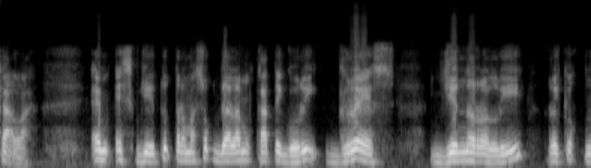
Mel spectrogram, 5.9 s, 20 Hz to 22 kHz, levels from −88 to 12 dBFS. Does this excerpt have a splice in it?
no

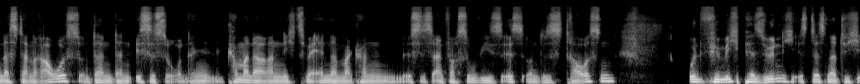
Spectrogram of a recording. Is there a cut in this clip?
no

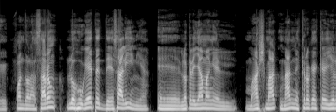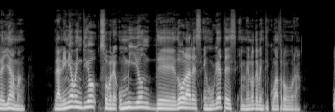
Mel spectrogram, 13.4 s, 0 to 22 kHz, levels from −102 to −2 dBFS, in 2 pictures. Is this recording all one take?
yes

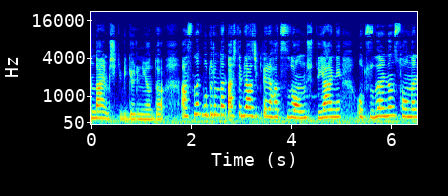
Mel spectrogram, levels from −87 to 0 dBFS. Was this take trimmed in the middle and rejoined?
yes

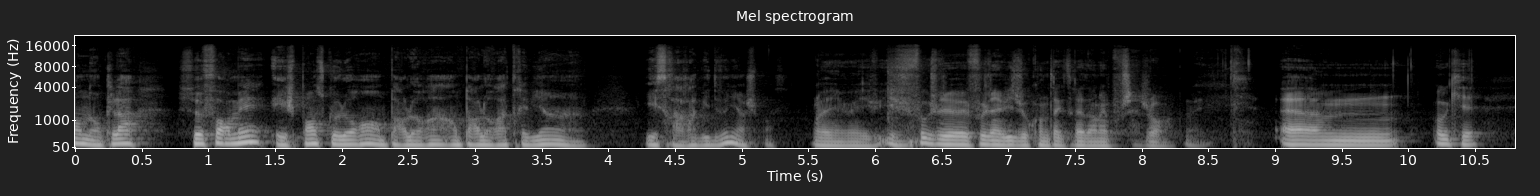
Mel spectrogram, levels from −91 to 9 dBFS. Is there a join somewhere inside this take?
no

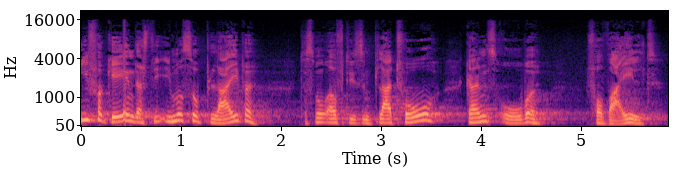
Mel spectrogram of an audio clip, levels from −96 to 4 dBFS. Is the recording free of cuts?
yes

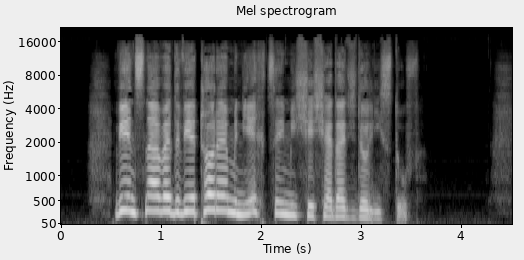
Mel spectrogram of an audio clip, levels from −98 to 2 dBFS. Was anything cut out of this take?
no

